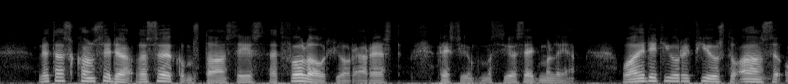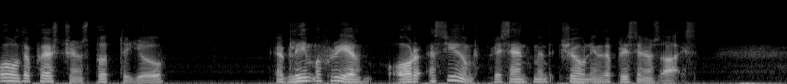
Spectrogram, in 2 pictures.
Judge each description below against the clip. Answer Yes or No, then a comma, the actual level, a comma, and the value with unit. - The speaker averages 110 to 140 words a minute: Yes, slow, 135 wpm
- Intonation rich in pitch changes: Yes, wide, 6.2 semitones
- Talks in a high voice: No, low, 115 Hz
